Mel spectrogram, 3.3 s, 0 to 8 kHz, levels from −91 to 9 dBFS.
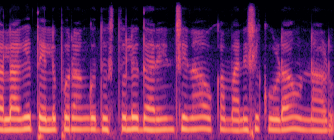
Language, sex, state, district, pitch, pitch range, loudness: Telugu, female, Telangana, Komaram Bheem, 235 Hz, 230-245 Hz, -14 LUFS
